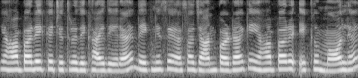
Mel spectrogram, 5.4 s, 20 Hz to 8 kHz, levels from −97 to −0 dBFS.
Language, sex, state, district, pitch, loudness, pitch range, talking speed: Hindi, female, Goa, North and South Goa, 245 Hz, -13 LUFS, 235-255 Hz, 235 wpm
